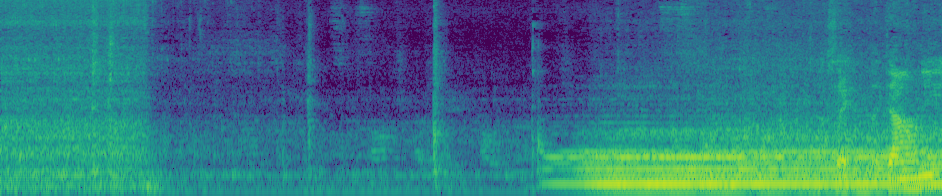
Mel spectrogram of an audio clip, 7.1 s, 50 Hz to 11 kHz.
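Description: A Hotpoint Aquarius WM63 washing machine fills with water for its final rinse: after quiet clicks and a pause, water rushes in steadily and loudly with a droning hum that continues to the end.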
